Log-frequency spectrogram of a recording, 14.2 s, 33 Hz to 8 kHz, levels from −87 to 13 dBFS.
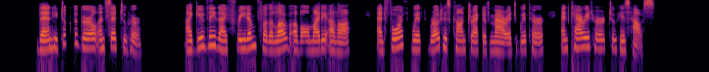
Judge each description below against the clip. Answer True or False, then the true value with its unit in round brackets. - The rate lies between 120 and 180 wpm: True (155 wpm)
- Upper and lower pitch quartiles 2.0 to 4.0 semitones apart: True (3.3 semitones)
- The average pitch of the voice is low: False (185 Hz)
